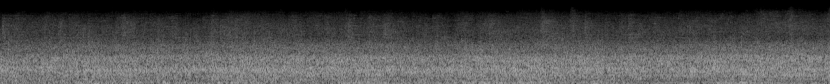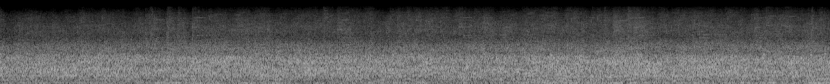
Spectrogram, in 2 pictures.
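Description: A huge crowd of fighters roars and clashes in a steady din of battle.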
